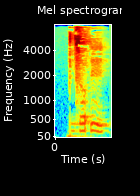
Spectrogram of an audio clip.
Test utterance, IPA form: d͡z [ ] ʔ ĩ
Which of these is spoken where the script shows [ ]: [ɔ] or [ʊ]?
ʊ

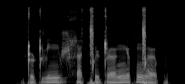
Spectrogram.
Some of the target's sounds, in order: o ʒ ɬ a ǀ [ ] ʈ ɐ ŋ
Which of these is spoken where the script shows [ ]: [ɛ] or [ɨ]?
ɨ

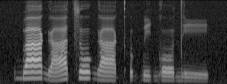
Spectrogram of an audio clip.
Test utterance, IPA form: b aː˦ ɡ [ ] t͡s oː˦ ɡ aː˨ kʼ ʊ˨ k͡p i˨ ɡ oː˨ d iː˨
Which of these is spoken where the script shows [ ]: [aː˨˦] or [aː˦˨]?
aː˨˦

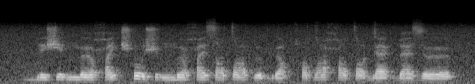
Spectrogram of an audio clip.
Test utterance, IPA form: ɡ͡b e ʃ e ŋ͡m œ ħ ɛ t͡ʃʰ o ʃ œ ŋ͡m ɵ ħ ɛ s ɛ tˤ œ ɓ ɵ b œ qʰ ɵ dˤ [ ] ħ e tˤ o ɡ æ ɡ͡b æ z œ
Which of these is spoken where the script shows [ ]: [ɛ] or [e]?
e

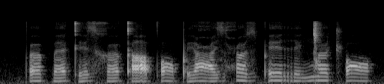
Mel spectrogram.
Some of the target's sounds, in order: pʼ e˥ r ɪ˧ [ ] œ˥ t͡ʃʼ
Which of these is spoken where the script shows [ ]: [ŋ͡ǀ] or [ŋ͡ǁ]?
ŋ͡ǀ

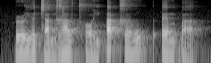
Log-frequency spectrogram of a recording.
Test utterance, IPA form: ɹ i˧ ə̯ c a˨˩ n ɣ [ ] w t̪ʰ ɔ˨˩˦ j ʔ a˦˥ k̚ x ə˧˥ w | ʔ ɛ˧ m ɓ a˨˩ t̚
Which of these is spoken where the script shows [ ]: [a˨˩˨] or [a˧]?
a˧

